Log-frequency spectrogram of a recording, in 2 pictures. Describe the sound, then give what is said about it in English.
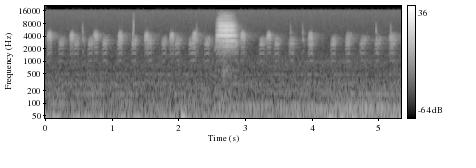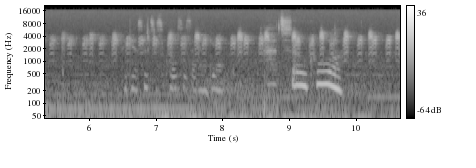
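A busy flurry of small birds calling excitedly in response to pishing, chirping rapidly and continuously, several calling at once, with a brief harsh burst early on and louder squawky, wavering calls near the end. “They're all getting excited now.”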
